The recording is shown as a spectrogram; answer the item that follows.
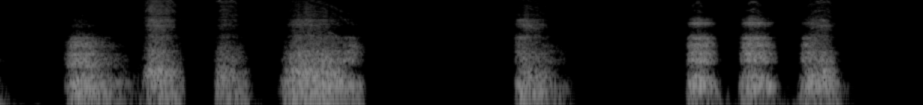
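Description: Deep breathing in through the nose: a series of soft, airy breaths heard alone, with longer draws at first and a cluster of quick sniffing pulses near the end.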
